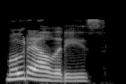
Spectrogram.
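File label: "modalities", British English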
